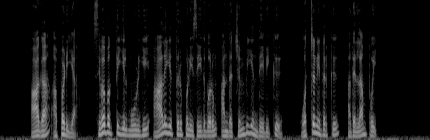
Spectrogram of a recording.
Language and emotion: Tamil, neutral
